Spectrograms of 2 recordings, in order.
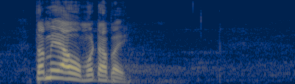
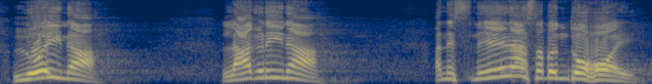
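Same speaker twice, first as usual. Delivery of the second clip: loud, raised-pitch phrases with long pauses between; loud rallying call; 4 semitones higher, 7 dB louder than usual. Real, not acted. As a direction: call it out phrase by phrase for the crowd to repeat. Rallying audience to repeat after him.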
